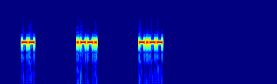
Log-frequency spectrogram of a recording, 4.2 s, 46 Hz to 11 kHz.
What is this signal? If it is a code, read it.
Morse code, heard as a keyed tone, about 43 wpm, spaced as for 12 wpm, 700 Hz. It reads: MPY
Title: USA Call Signs - 6 Characters - 8x Character Spacing - 45wpm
